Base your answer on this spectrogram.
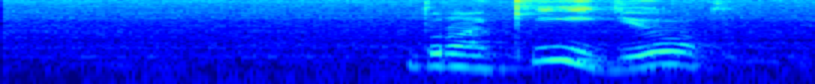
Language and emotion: Russian, neutral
